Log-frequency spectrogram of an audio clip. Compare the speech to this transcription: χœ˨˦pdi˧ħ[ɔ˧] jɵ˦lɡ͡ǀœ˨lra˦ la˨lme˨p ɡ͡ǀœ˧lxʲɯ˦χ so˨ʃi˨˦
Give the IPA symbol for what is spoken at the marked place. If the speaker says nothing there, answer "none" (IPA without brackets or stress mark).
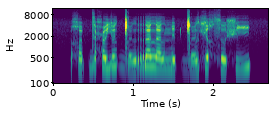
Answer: ɵ˧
